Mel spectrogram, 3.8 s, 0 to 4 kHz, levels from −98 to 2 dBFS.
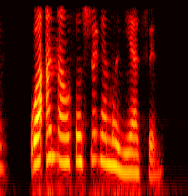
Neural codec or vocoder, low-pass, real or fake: codec, 16 kHz, about 1 kbps, DyCAST, with the encoder's durations; 3.6 kHz; fake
